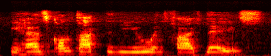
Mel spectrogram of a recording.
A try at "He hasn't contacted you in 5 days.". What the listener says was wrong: Okay, make sure to pronounce that hasn't. He hasn't contacted you in 5 days.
